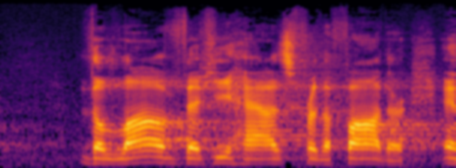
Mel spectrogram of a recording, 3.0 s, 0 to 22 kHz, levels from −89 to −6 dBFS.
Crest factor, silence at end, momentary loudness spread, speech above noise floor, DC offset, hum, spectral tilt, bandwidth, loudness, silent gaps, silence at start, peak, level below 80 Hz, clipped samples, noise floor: 18 dB; 0 s; 6 LU; 34 dB; under 0.1%; none; -0.5 dB/octave; 19.5 kHz; -18 LUFS; none; 0.55 s; 0 dBFS; -70 dBFS; under 0.1%; -52 dBFS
